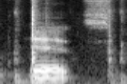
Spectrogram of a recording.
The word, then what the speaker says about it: IT: Theory by the way it's pronounced uh it like the word with a short I it's meant to emphasize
